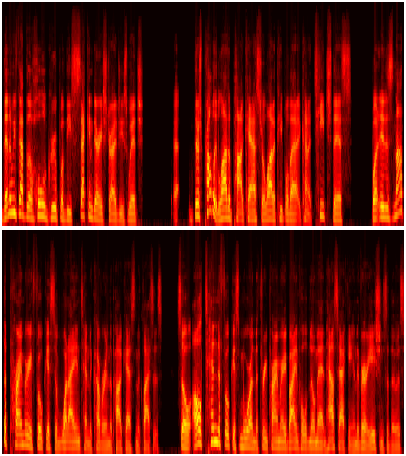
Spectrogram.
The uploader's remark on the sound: This was a live class recorded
